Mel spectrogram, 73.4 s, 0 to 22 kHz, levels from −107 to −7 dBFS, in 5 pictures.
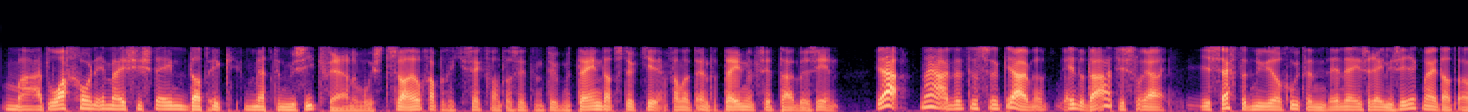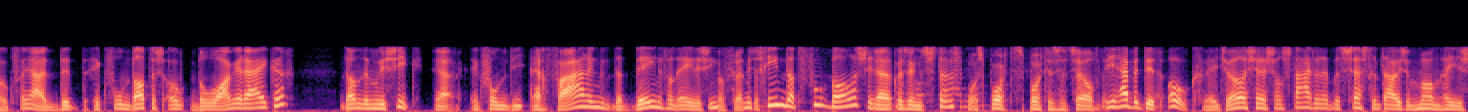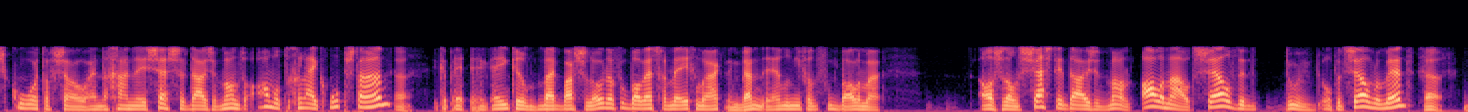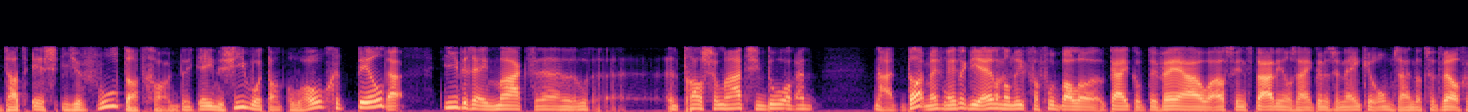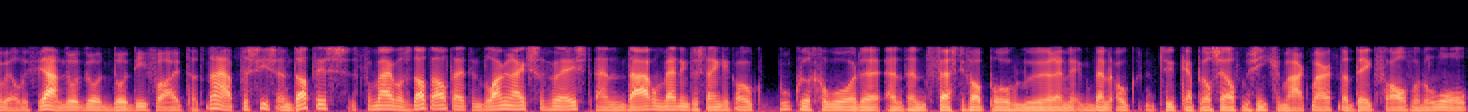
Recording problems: high frequencies cut off; severe; nothing above 4 kHz

